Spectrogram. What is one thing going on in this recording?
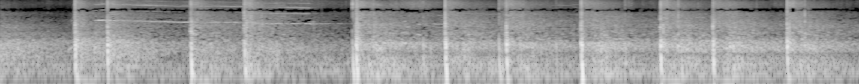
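Fireworks burst with loud, sharp bangs overhead, echoing away.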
